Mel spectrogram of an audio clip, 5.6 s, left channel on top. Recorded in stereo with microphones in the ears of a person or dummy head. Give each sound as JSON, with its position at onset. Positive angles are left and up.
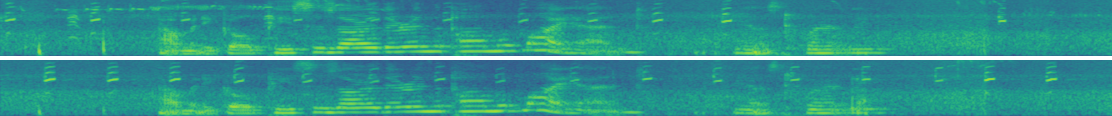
{"t": 0.8, "sound": "a woman speaking", "side_deg": 60, "distance_m": 1.9}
